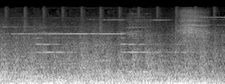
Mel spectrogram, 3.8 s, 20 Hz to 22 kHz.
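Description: A train ride in the video game Red Dead Redemption 2 gives a loud, steady rumble of rolling wagons with faint rhythmic wheel clatter and a brief high squeal near the end.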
